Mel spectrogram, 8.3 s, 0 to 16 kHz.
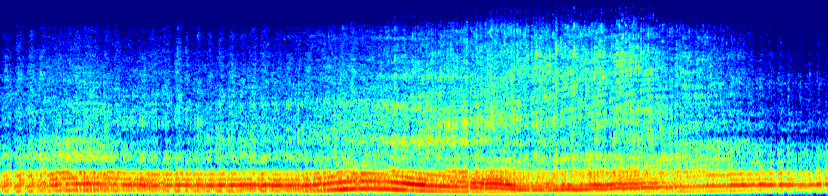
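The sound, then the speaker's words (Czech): A Porsche 997 GT3 race car engine revs hard with a loud, steady, mid-pitched roar. Its pitch climbs and dips through several revs in the middle before settling back into a sustained drone. “na závěr nešetřil a pořádně odhrábnul své Porsche 997 GT3”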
